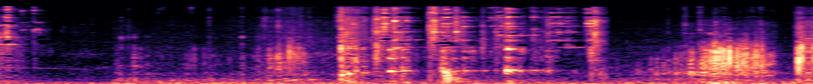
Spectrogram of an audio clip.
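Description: A glass jar rolls and knocks on rough stone.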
